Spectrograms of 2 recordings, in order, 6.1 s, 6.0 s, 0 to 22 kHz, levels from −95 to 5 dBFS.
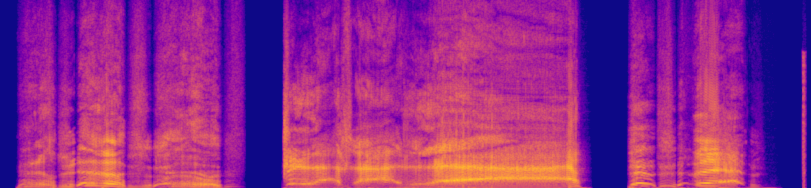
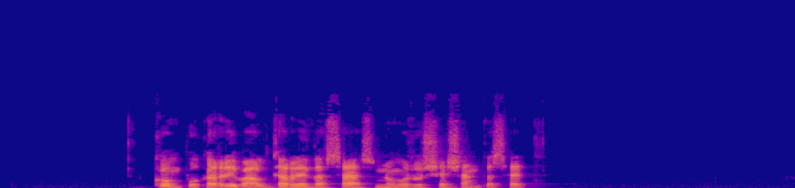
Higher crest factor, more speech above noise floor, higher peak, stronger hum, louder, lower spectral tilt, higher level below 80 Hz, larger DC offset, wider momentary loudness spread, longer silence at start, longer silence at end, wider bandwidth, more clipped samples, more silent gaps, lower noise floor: second, 16 dB vs 24 dB; second, 24 dB vs 58 dB; first, 0 dBFS vs -8 dBFS; neither; first, -14 LUFS vs -29 LUFS; second, -0.5 dB/octave vs -4.5 dB/octave; first, -46 dBFS vs -70 dBFS; neither; first, 15 LU vs 9 LU; second, 0.15 s vs 1.15 s; second, 0.4 s vs 2.05 s; first, over 20 kHz vs 11 kHz; neither; neither; second, -41 dBFS vs -88 dBFS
